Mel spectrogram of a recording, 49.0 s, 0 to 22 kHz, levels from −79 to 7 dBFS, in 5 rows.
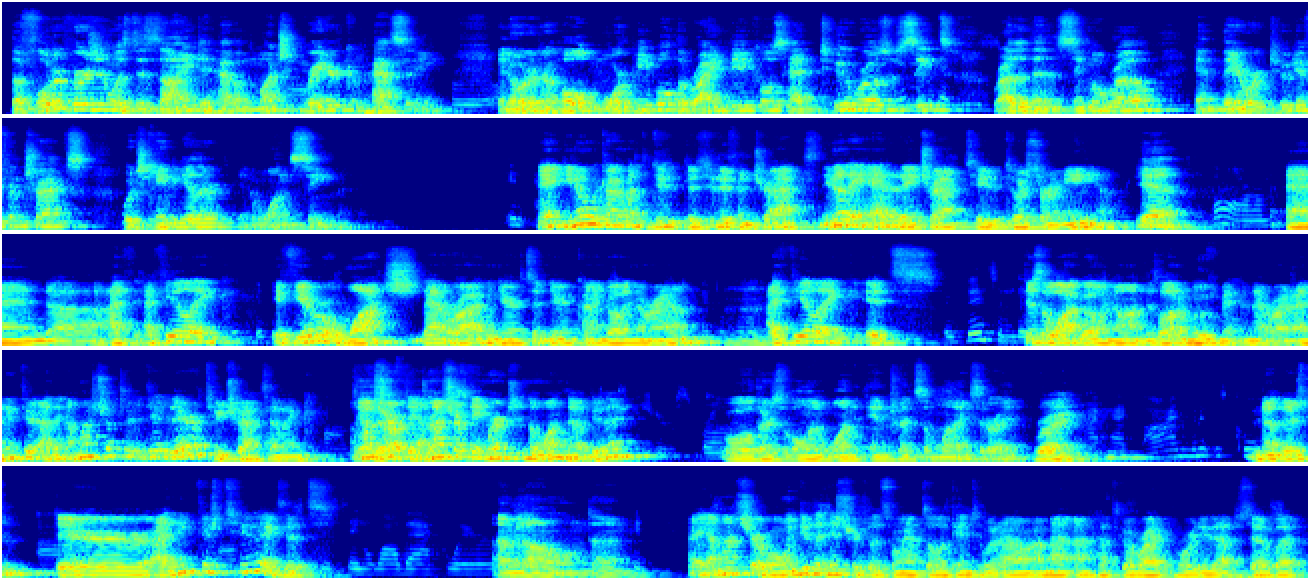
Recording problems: off-mic speech; far
room echo; slight; dies away in 0.4 s
voice in the background; faint; throughout; 30 dB below the speech

